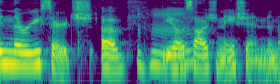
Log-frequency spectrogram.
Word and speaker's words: Osage: Am I saying this right? Osage? – The Osage? Mm-hmm.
